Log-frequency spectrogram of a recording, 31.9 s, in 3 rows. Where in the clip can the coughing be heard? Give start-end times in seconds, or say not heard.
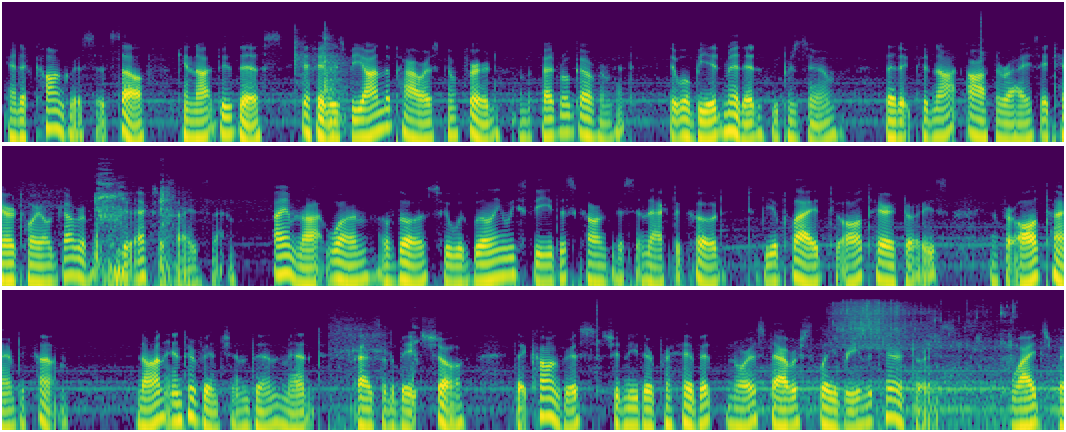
10.7-12.5, 24.4-25.4.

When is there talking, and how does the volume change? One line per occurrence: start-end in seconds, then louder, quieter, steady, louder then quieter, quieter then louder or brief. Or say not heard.
0.0-31.8 steady.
